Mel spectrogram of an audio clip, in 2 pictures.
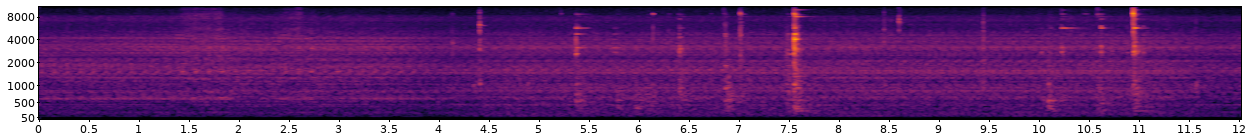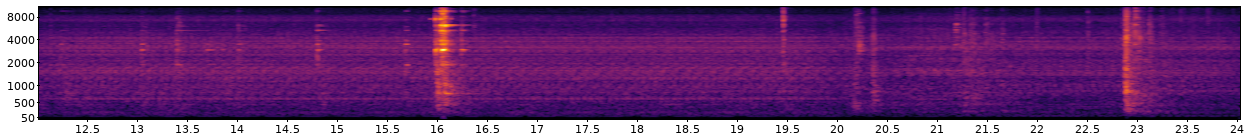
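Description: TYM tractor's diesel engine idling steadily, with scattered sharp metal clanks from the three-point hitch being connected. The loudest clank comes about two-thirds of the way through.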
